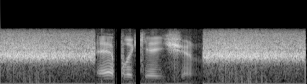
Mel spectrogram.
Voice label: "application", American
